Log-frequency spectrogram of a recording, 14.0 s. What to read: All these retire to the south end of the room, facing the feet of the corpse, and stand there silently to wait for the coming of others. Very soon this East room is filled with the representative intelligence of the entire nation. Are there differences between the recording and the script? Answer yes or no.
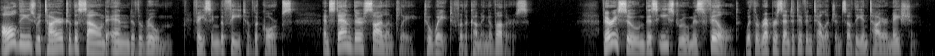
yes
